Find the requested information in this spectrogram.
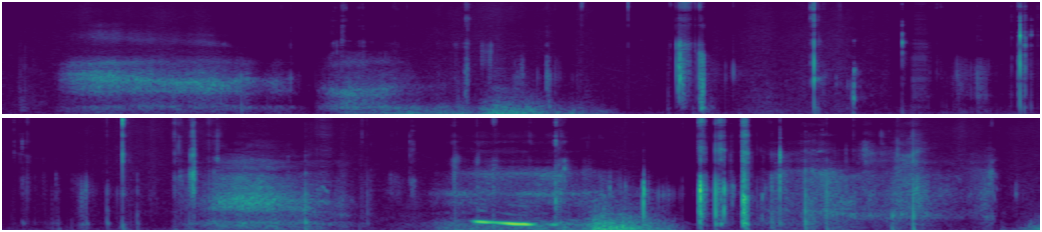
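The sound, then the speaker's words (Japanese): Wet ear-licking mouth sounds come in soft, intermittent bursts of smacks, slurps and tiny clicks, separated by quiet gaps and mixed with breathy passages. “耳を舐めてほしい？わかった。”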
